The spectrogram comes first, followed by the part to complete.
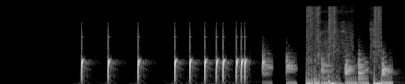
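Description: A run of short, ringing pop sound effects, about nine of them, coming faster and faster. Electronic music with a heavy beat starts about three seconds in.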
